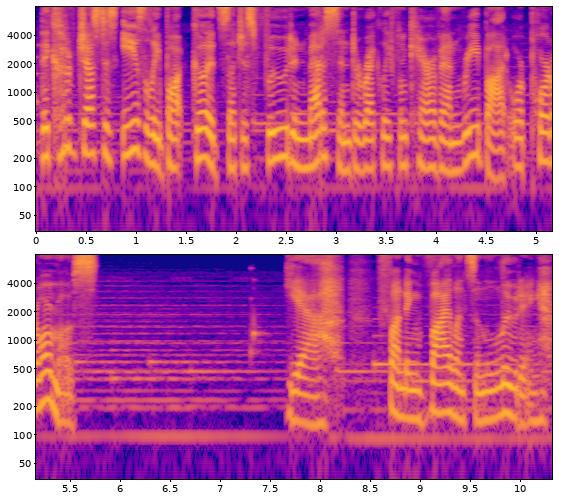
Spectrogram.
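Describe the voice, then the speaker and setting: Brief: a tough young mercenary woman, low and steady, blunt, loyal. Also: normal speed, soft background music. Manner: steady, reasoning aloud, blunt. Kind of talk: game dialogue.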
